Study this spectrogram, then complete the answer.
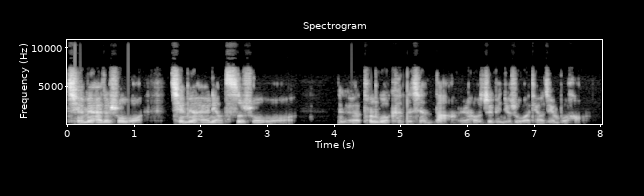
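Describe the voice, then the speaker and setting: A man gives casual commentary in a fairly low, husky voice. The sound is close and dry, slightly dull and muffled, as he introduces and reacts to recordings. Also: steady tone, moderate pace, fairly bright tone, dry recording. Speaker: narrator commenting on recorded calls.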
